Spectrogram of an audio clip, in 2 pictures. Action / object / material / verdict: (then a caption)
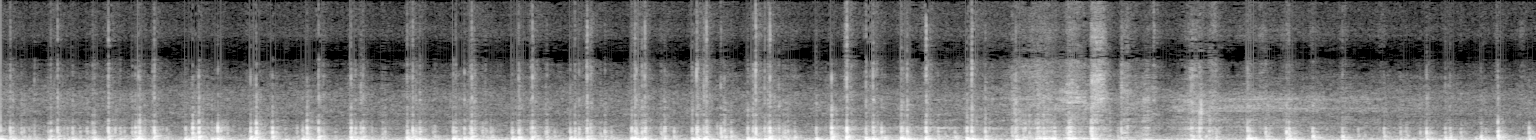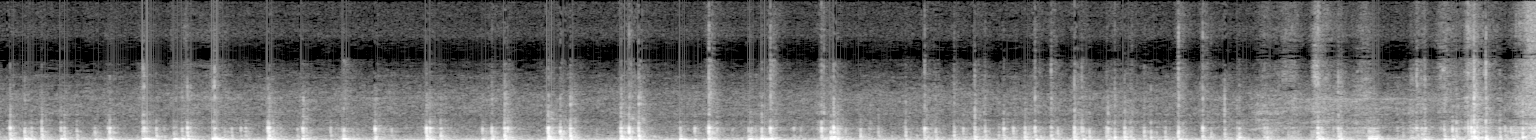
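tap / silicone ice cube tray in a plastic frame / silicone / none. Fingertips tap and press the domed cells of an empty blue silicone ice cube tray in a plastic frame, held upright. A dense, irregular run of soft, dull pats and thumps follows, low and muffled with almost no ring, continuing steadily throughout.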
